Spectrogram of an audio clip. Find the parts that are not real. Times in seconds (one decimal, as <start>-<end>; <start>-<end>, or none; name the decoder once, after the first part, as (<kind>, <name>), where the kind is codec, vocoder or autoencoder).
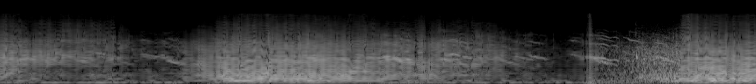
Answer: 0.0-6.0 (vocoder, BigVGAN v2); 6.8-7.6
